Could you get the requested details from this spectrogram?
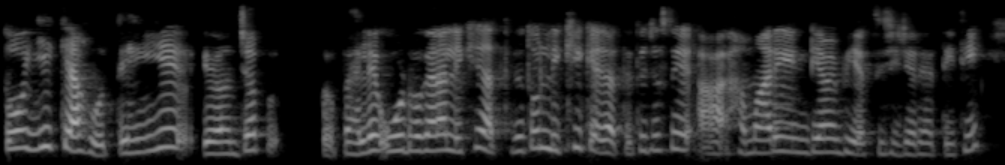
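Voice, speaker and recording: Speaking fairly quickly in a high-pitched voice, this Indian-accented woman teaches an exam-prep lecture. She is patient in her explanations and frequently checks on her students, and the audio has a muffled, lo-fi quality.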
